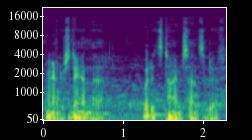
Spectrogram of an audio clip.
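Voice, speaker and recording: An actor playing a curt, world-weary sheriff with a gravelly voice in an audio drama. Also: male voice, a bass voice, a little fast, over music, crowd noise. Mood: businesslike. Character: gruff wolf sheriff in human form, curt, world-weary.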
